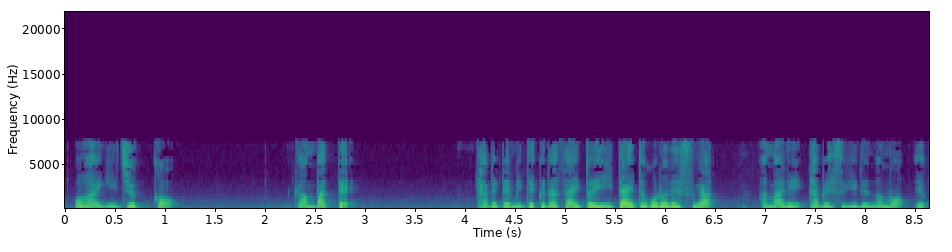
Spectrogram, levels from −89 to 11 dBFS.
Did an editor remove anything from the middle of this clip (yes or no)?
yes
